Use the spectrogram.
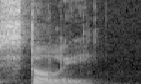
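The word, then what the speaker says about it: Stoli: Well, this week, there's another pronunciation issue. We, as Charlie's drinks in the film almost exclusively, we are having a glass of Stolly. I'm going to call it Stolly. – Yeah, definitely Stolly.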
